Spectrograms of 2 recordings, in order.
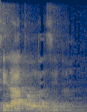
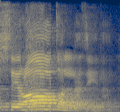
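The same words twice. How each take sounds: First: The first s sound is light and thin. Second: The first s sound is heavy and thick. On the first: The speaker calls it wrong. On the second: The speaker calls it right.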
